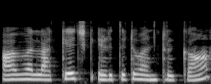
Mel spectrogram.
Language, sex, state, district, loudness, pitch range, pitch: Tamil, female, Tamil Nadu, Nilgiris, -15 LUFS, 215-245 Hz, 225 Hz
